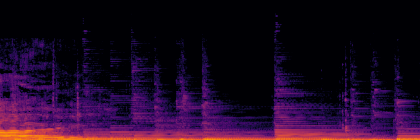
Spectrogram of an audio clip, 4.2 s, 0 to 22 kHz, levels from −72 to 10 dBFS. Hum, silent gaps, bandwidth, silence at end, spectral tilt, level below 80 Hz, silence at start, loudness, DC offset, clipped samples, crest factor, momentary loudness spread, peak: none; none; 13.5 kHz; 0 s; -7.5 dB/octave; -28 dBFS; 0 s; -17 LUFS; under 0.1%; under 0.1%; 16 dB; 9 LU; 0 dBFS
